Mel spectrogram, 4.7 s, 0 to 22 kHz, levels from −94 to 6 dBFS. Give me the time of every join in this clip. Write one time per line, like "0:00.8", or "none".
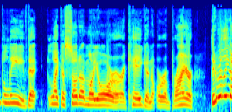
none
